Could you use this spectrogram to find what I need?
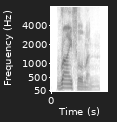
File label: "rifleman", British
